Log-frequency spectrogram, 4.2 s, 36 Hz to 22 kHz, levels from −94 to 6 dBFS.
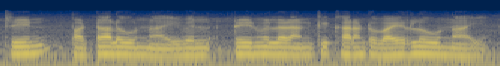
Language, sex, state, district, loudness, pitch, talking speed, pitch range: Telugu, male, Telangana, Mahabubabad, -17 LUFS, 115 Hz, 130 wpm, 105-120 Hz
